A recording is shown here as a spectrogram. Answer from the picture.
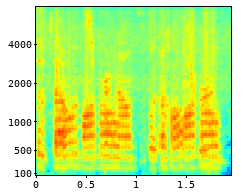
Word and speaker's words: Monoplacophora: So that one's pronounced Monoplacophora.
